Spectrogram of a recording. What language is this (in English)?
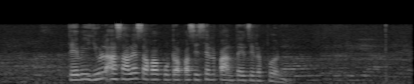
Javanese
